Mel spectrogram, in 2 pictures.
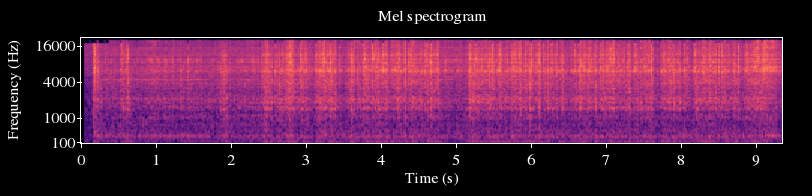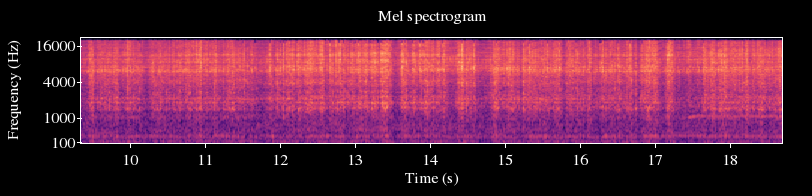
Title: KitchenAid artisan stand mixer grinding noise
